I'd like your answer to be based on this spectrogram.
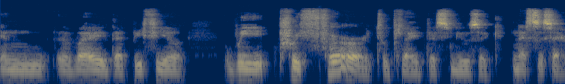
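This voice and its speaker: Speaking very slowly with a German accent, a man has a very deep, low pitch. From northern Germany. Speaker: classical violinist. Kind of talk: interview.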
